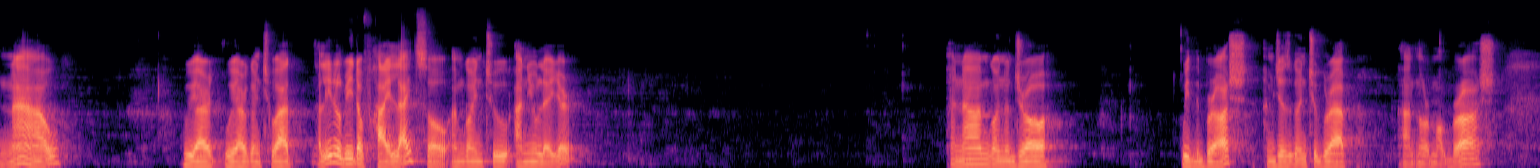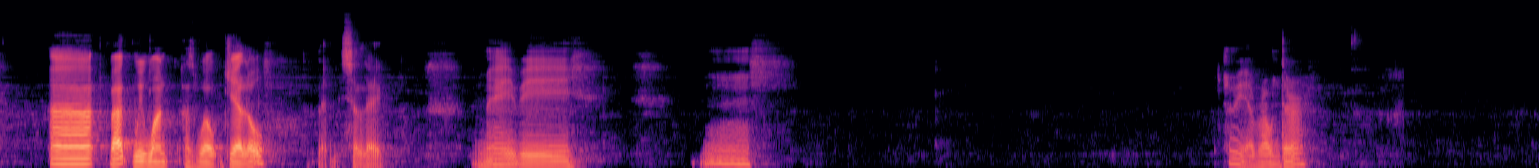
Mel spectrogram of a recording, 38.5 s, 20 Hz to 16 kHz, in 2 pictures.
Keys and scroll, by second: 10.8 space, 36.1 space.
